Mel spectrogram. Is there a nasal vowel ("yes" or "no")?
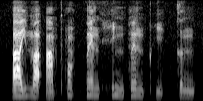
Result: yes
